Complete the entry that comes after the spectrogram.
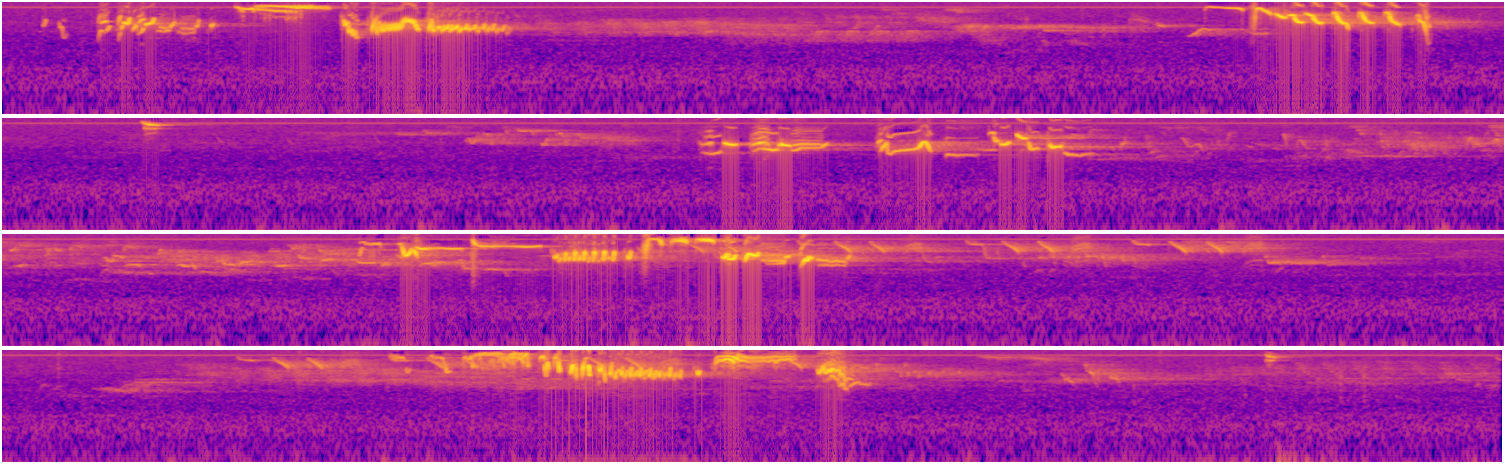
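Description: Songbirds singing in short phrases of high chirps and quick note runs, one phrase every few seconds with quiet gaps between.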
